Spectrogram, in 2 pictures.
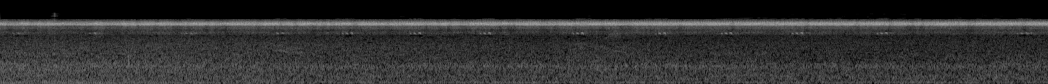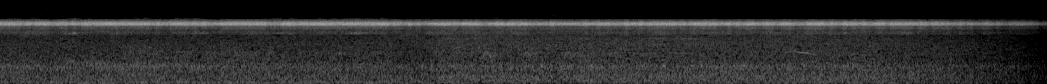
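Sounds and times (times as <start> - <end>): faint insect chirps: 0.0 - 20.9
high-pitched insect trill: 0.0 - 20.9.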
